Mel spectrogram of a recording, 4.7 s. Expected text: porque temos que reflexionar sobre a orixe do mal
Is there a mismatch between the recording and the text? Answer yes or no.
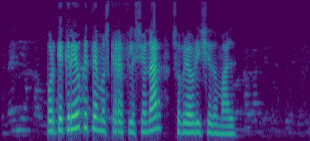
yes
